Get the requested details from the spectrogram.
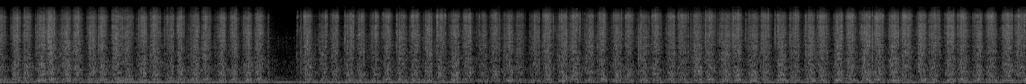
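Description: Both hands scratch fast and hard with short dark-painted fingernails across a flat silver glitter sheet lying on a table. The result is a dense, bright, hissy scratching in quick, uneven strokes over a faint steady low hum, with a brief pause just before the three-second mark before the scratching resumes.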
